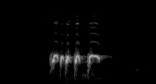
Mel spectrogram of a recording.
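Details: Local zebra dove, a lively prize-quality singer, used as a lure to make other zebra doves sing: one short phrase of four quick, clipped, mid-pitched notes ending in a slightly longer note, clean with no background.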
